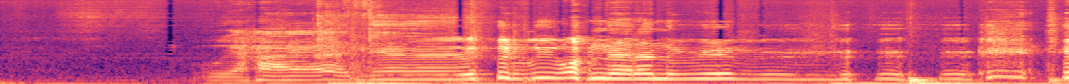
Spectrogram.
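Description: A young man talks excitedly and laughs, close to a microphone.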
